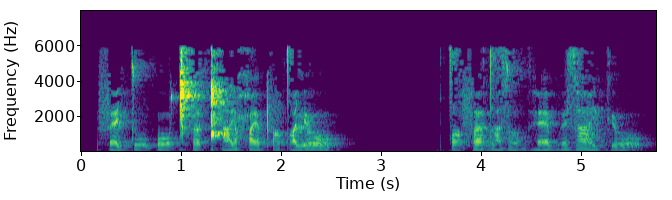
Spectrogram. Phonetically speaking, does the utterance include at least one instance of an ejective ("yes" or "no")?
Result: yes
